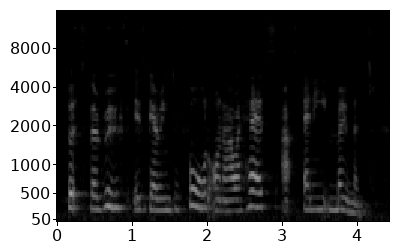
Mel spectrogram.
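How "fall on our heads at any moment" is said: ordinary delivery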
